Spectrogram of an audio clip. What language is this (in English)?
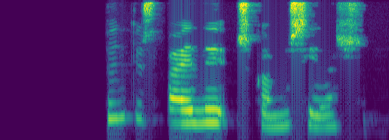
Icelandic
